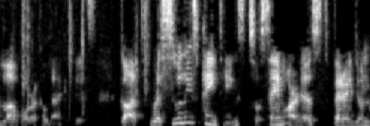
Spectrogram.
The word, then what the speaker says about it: Rasuli: Everybody always talked about Rasuli, so I thought, well, he's probably Italian, but because his name is pronounced Rasuli in Persian and his first name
